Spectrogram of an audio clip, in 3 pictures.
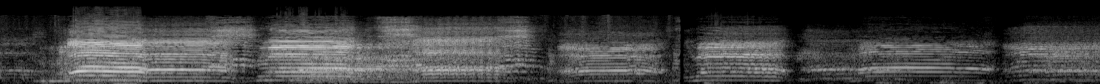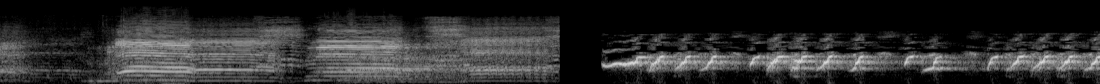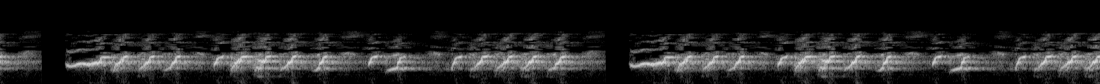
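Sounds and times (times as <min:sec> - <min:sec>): sheep bleating: 0:00.0 - 0:16.6.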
